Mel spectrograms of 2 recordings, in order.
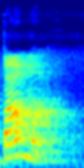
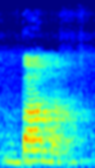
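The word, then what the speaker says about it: bama: A is like bummer, like Aboriginal person, bummer.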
